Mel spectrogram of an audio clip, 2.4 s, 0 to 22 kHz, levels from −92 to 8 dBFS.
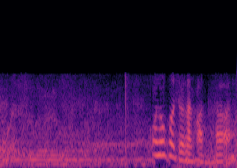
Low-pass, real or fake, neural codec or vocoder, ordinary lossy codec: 3.6 kHz; fake; codec, 24 kHz, 1.5 kbps, HILCodec; none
